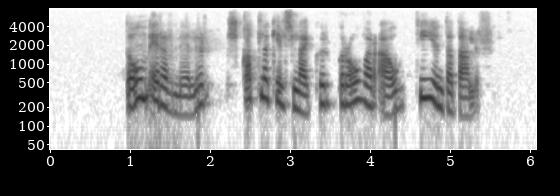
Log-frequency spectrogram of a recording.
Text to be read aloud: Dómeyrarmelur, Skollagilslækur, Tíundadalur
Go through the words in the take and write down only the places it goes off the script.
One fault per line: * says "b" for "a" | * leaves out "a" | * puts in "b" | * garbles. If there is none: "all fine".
* puts in "Grófará"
